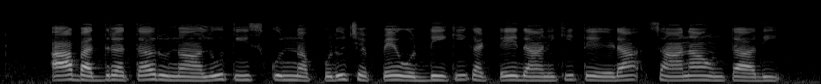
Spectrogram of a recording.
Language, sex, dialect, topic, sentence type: Telugu, female, Southern, banking, statement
